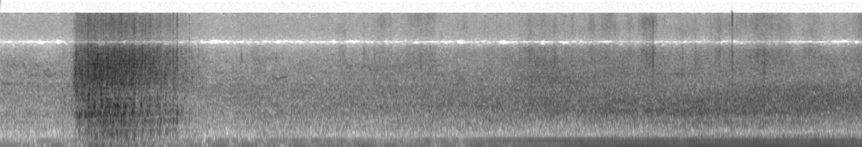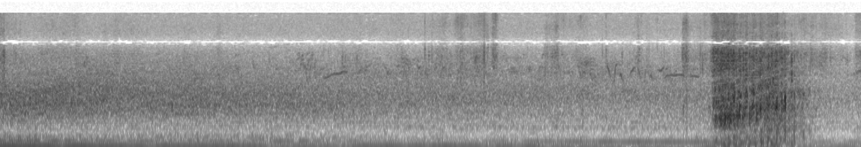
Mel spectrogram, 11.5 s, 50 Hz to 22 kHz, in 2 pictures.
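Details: Fjord horse mare with a newborn foal, 1 May 2019: two short, harsh, breathy snorts about ten seconds apart, with a steady low hum underneath.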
